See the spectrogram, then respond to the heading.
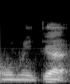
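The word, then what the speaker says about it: ω: W1 itu adalah dibacanya omega ya, omega 1 sama dengan omega 2, atau kecepatan sudut 1, kecepatan sudut roda 1 sama dengan kecepatan sudut roda 2.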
